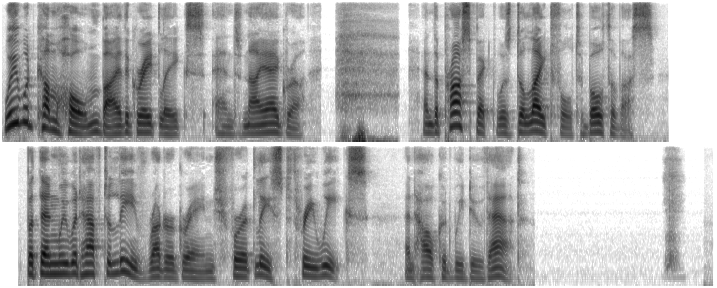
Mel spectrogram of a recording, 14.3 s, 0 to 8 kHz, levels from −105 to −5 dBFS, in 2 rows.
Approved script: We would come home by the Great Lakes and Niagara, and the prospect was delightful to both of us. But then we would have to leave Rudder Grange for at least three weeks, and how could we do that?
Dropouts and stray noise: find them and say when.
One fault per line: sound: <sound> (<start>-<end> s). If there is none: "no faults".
sound: breath (3.3-4.0 s)
sound: sniff (13.7-14.0 s)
